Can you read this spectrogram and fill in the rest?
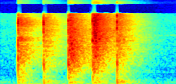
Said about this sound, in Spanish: Entonces salgo corriendo como una loca hasta la fábrica de Bayón que hay a seis cuadras y cuando llego a la puerta aplaudo así.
